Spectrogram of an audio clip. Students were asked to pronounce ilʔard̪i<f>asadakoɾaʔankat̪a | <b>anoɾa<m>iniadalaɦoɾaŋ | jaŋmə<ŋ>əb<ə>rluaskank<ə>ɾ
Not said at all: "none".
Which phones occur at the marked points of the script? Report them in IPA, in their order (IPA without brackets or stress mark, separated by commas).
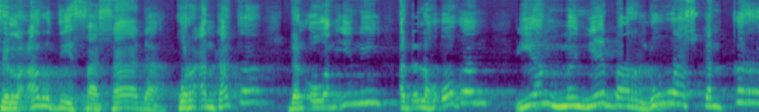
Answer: f, d, ŋ, ɲ, a, ə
